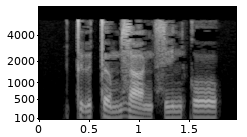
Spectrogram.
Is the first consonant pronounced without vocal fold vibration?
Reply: yes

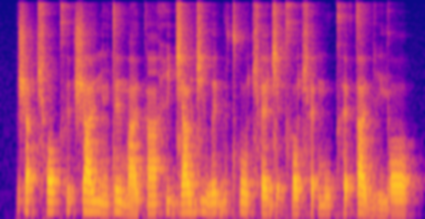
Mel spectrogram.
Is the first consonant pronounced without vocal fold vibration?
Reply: yes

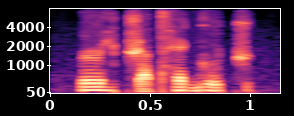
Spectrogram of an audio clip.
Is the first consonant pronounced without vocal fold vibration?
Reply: no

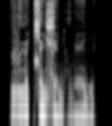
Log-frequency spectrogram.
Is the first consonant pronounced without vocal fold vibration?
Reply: no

